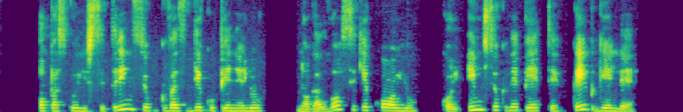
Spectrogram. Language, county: Lithuanian, Telšiai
